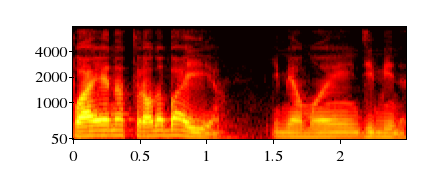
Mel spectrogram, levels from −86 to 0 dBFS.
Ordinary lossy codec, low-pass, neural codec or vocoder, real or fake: none; 7.2 kHz; none; real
